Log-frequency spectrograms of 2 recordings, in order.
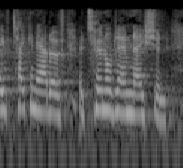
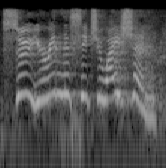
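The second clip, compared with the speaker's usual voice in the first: raised, accusing mock shout; Satan shouting; 6 semitones higher than usual. Preacher voicing Satan's accusing shout at Sue. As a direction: voice the accuser, pushing hard. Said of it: "Satan shouts at you".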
